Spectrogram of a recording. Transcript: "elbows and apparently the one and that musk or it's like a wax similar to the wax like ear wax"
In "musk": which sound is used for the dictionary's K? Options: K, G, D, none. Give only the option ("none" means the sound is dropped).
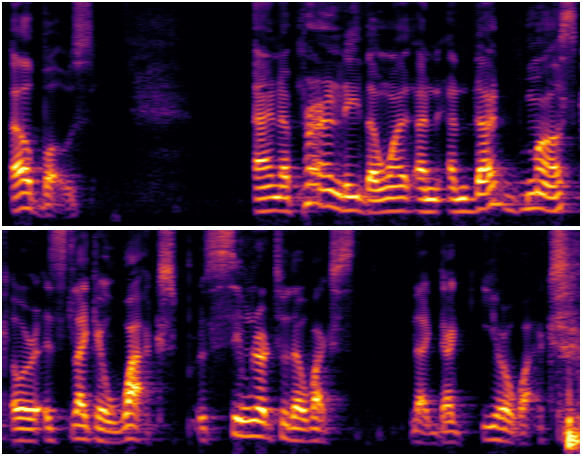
K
